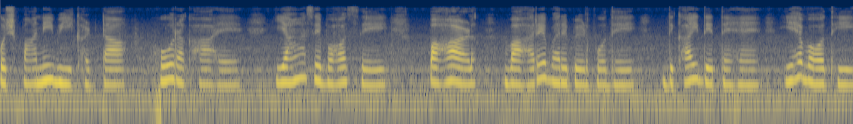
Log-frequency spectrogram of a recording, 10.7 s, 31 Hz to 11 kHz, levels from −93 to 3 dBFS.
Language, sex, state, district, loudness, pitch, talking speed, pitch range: Hindi, female, Chhattisgarh, Raigarh, -18 LUFS, 215 Hz, 120 wpm, 205-230 Hz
